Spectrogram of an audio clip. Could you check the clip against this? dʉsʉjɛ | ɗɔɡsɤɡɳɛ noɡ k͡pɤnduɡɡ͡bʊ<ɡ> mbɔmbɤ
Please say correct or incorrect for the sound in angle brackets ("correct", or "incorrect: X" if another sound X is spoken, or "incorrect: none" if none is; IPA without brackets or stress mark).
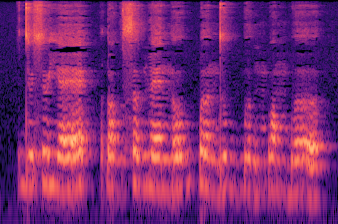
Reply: correct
